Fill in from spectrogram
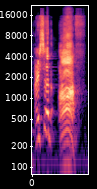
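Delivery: very high, loud cross shout. Acted. Old woman yelling at the boy over the stove, cross shout. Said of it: "she shouted crossly".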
